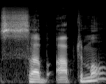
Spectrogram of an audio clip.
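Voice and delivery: slow, drawn-out "suboptimal".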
